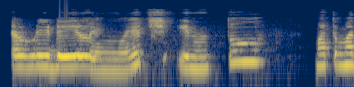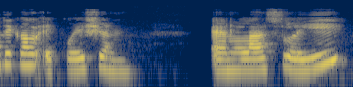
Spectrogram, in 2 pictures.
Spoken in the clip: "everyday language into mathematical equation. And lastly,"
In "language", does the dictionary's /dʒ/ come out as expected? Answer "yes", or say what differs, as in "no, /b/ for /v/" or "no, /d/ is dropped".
no, /tʃ/ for /dʒ/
